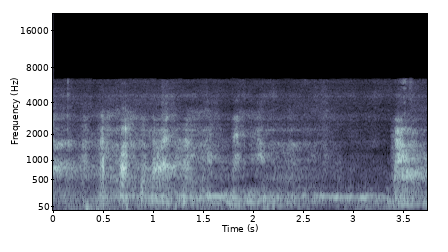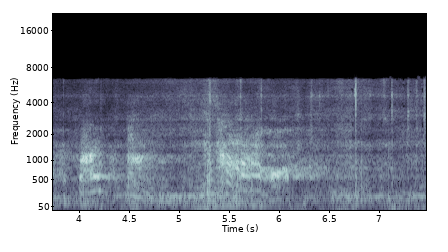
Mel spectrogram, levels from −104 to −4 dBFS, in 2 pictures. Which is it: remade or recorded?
remade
